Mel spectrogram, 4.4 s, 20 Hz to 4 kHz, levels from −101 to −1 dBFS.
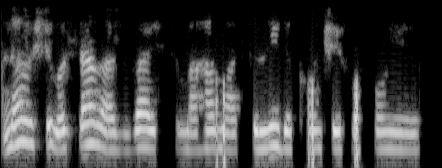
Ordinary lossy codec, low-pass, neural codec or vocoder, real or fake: none; 3.6 kHz; none; real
